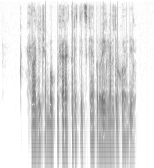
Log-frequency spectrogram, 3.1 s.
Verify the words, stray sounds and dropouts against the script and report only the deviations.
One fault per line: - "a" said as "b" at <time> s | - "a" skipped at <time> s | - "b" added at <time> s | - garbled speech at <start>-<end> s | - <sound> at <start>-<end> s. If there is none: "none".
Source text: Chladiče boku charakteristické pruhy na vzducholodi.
- dropout at 1.1-1.1 s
